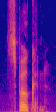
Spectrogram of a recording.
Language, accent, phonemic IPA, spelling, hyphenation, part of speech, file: English, US, /ˈspoʊ.kən/, spoken, spo‧ken, adjective / verb, En-us-spoken.ogg
- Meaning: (adjective) 1. Expressed in speech 2. Speaking in a specified way 3. Of a language, produced by articulate sounds; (verb) past participle of speak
